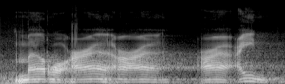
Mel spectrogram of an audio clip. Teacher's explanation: Walaupun sekali lagi tidak boleh berlebihan untuk menggetarkan juga tidak boleh sama sekali tidak ada getaran ya begitu. Mara sama ainnya juga di dibaca sesuai dengan tempatnya yaitu tengah lidah.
